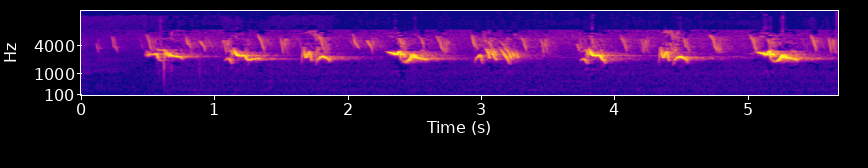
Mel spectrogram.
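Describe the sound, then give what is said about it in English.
Birds sing at sunrise on the South Rim of the Grand Canyon: many bright, high chirping phrases repeat in a steady rhythm over a faint, low background, with no voices. “Here's the sound of, maybe we'll take you back, Tony, birds at sunrise, South Rim, Grand Canyon.”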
